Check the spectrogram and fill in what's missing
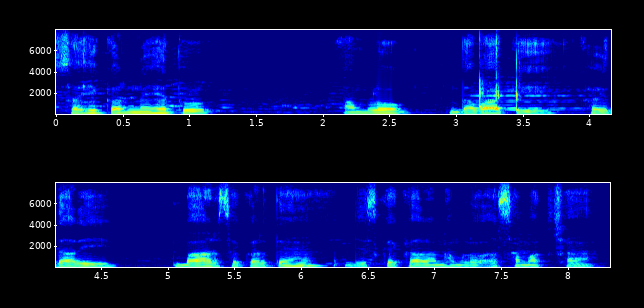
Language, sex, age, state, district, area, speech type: Hindi, male, 45-60, Bihar, Samastipur, rural, spontaneous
